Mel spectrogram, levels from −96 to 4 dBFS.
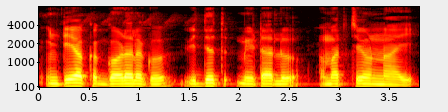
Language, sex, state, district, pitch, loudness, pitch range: Telugu, male, Telangana, Mahabubabad, 110 Hz, -17 LUFS, 105-110 Hz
